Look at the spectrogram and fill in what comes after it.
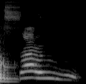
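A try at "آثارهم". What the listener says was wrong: Okay, so you see the wow here, right? So you have to give it 2 counts. Asarru. So it has to be for 2 seconds, right? Or for 2. Count your fingers 2 times, right? Asarru. Asarru.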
